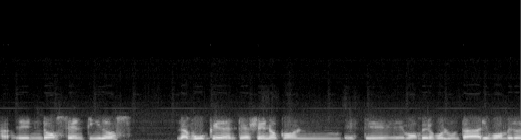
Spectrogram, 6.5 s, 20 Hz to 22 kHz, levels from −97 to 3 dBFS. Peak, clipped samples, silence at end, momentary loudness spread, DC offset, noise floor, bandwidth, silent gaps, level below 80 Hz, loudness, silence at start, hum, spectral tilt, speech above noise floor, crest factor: -6 dBFS; under 0.1%; 0 s; 14 LU; under 0.1%; -63 dBFS; 4.9 kHz; none; -68 dBFS; -21 LUFS; 0 s; none; -7.5 dB/octave; 42 dB; 16 dB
